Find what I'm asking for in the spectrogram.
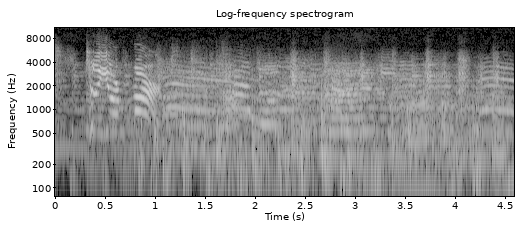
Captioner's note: kids cheering; growling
